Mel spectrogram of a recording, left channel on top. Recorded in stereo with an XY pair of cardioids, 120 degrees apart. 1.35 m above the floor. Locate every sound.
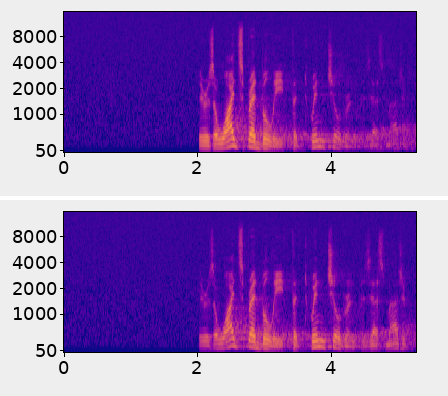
2.0 s a man speaking: 50° left, 0.7 m; by 5.2 s 60° right, 1.4 m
